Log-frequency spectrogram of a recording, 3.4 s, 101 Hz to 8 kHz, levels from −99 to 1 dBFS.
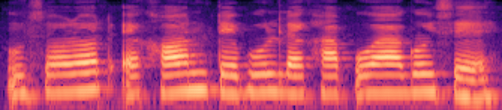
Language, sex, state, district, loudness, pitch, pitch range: Assamese, female, Assam, Sonitpur, -15 LUFS, 205 Hz, 200-215 Hz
